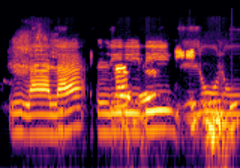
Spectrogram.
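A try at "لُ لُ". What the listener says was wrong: Nah, hati-hati ketika dhammah. Ya, ketika dhammah hati-hati ya, jangan terlalu dorong. Lulu, tebal. Ngumpul suara di depan. Lulu. Coba sengajain deh. Dorong kuat-kuat. Lulu sampai membulat. Suaranya kayak apa? Tebal ya. Ya, jangan terlalu dorong. Tapi tetap monyong ya. Tapi tidak membulat. Lulu.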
